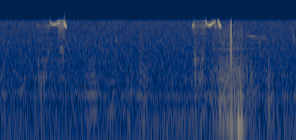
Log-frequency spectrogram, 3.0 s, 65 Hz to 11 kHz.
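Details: Tawny owl chick hearing its mother while a sibling gets first food on the roof, May 2017 evening; two drawn-out high wheezy squeals, the second followed by a sharp thump and scraping.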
